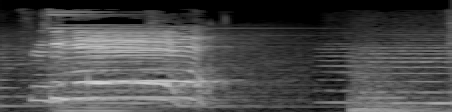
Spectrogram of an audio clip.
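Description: A loud, high, wavering vocal squeal lasting about a second, followed by background music.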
